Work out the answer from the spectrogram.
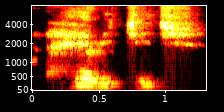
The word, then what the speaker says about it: heritage: Eh, heritage, heritage, heritage, o a com som de de i.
